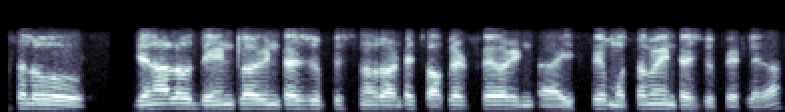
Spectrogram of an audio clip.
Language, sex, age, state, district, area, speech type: Telugu, male, 18-30, Telangana, Nalgonda, urban, conversation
